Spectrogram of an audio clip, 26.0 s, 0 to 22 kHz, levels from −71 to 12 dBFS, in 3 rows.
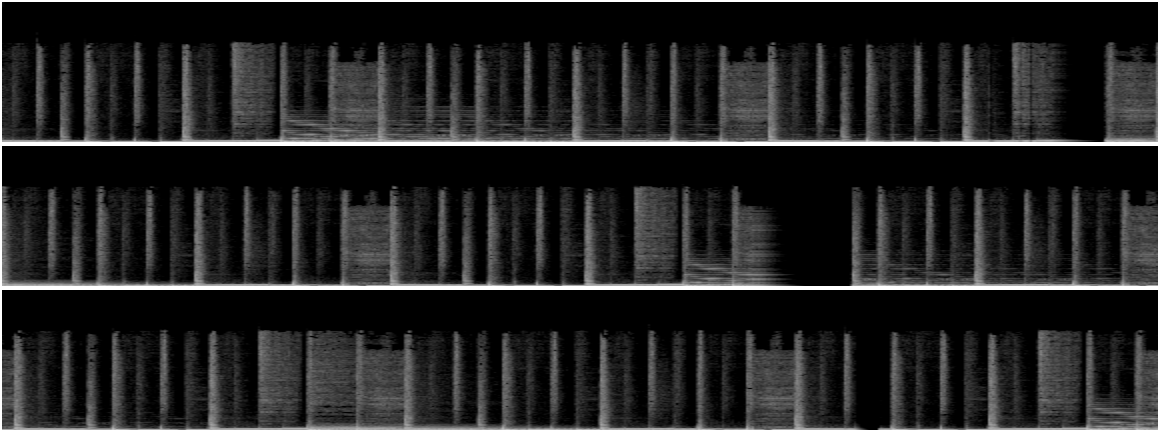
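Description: Repeated packet loss (robotic sound) at 7.39 to 7.73 s: four short gaps, the longest 21 ms, are patched by repeating the preceding sound, giving choppy, robotic audio with pieces missing.

Long network dropouts at 7.87 to 8.28 s, 14.30 to 15.05 s and 23.73 to 23.92 s: the last sound is stretched and fades, leaving about 20 ms, 330 ms and 70 ms of silence respectively. Roughly 380 ms, 740 ms and 180 ms of audio never return, most likely because nothing arrived over the network during those stretches.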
